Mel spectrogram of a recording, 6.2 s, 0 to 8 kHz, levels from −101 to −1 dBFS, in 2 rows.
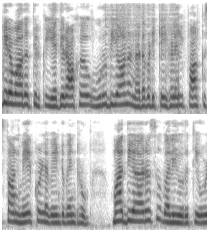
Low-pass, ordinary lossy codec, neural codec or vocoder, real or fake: none; none; codec, 16 kHz, 8 kbps, FreqCodec, smaller model; fake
